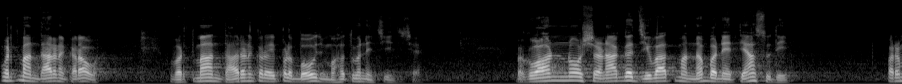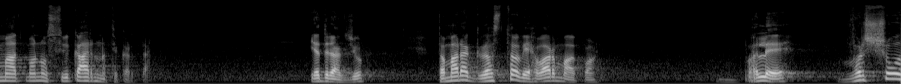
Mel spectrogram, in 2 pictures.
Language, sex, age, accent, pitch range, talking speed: Gujarati, male, 50-69, native, 170-245 Hz, 105 wpm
